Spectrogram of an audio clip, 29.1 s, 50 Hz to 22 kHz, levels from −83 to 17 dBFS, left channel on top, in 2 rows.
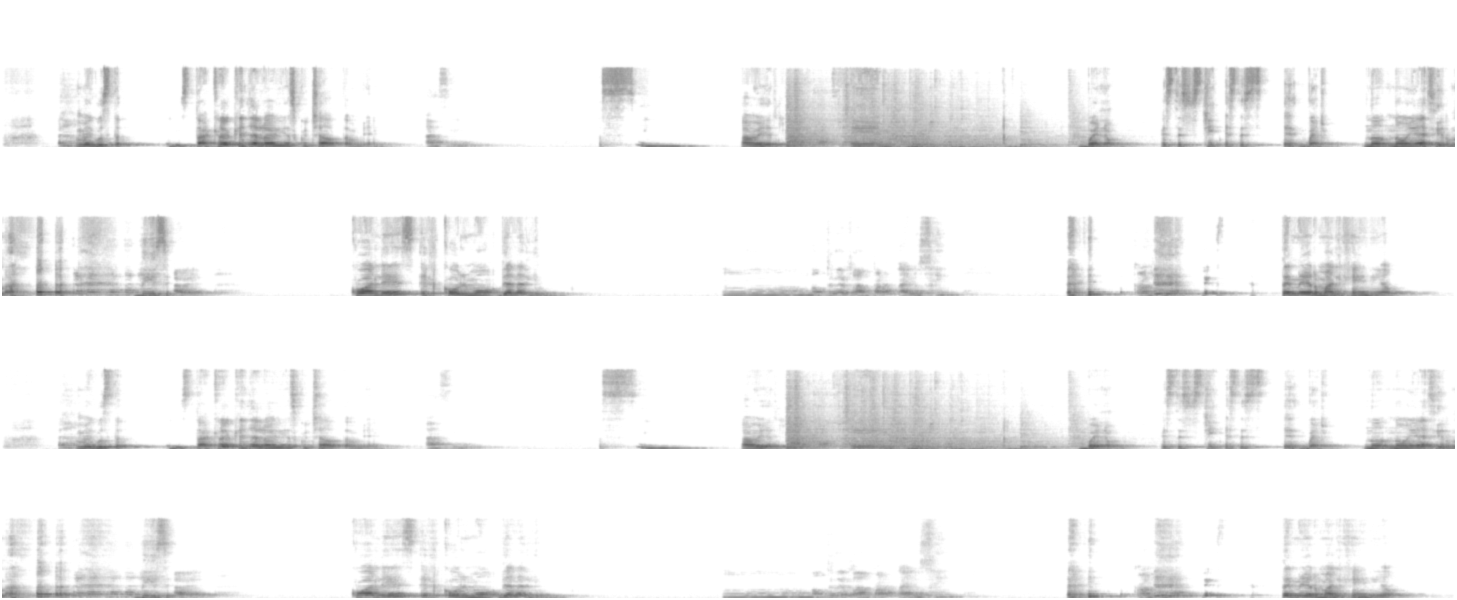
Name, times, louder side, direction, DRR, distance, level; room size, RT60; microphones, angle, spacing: voice 1, 0.6-0.9 4.2-4.7 7.8-8.3 15.2-16.7 21.7-24.0 25.8-26.4, left 1 dB, 70° left, 0 dB, 2.4 m, -42 dB
voice 2, 1.6-3.7 6.3-6.8 7.4-7.8 8.5-8.9 10.7-11.2 11.6-12.5 12.8-13.2 13.6-15.2 15.9-16.1 18.0-20.0 25.2-25.5 26.0-26.2 27.3-28.4, left 3 dB, 45° left, 7 dB, 0.7 m, -27 dB
Crushing, 7.8-11.2, equal, 5° left, 1.0 m, -38 dB
13.5 x 4.5 x 2.4 m, 0.67 s
head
